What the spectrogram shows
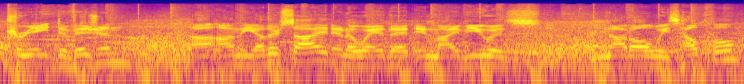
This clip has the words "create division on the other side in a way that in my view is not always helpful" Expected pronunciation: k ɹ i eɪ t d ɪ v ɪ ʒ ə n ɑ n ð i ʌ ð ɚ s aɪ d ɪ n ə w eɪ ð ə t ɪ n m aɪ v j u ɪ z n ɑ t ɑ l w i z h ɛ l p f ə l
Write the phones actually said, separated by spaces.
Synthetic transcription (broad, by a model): k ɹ i eɪ t d ɪ v ɪ ʒ ə n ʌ n ð i ʌ ð ɚ s aɪ d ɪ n ə w eɪ ð ə t ɪ n m aɪ v j u ɪ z n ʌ t ɑ l w i z h ɛ l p f l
